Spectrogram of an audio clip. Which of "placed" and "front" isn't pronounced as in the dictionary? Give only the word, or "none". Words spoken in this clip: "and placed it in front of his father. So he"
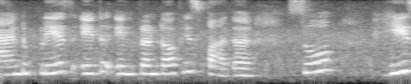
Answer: placed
